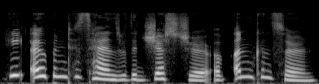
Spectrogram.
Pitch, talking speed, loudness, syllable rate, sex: 260 Hz, 170 wpm, -19 LUFS, 5.2 syllables/s, female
